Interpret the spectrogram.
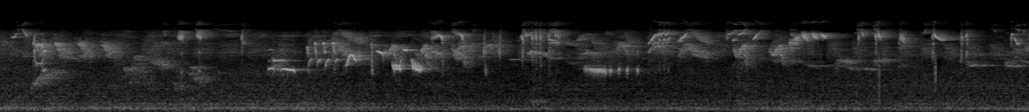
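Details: Caged Horsfield's bush lark singing a long, energetic medley of chattering trills, whistles and harsh squeaky notes in quick succession, with a faint low hum behind.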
